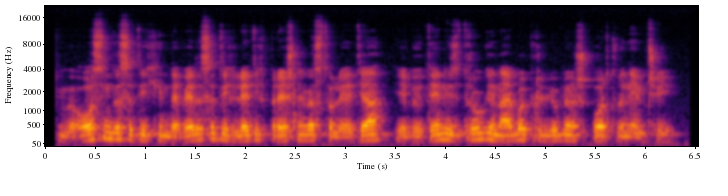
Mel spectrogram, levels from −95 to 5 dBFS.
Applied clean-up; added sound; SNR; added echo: none; none; none; none.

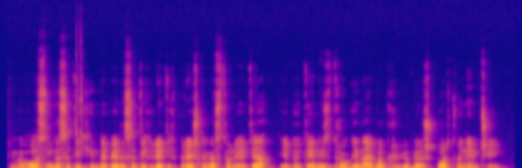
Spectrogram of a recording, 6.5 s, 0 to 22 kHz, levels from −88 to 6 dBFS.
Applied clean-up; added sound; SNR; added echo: none; Crushing; 20 dB; none.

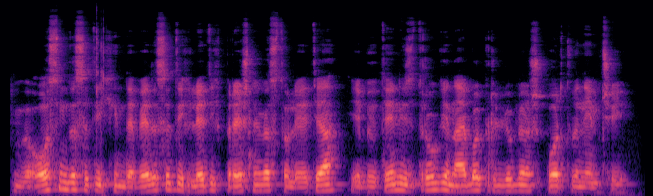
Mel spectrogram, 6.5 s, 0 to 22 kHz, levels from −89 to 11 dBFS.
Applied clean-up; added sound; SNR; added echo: neural mask model Resemble Enhance denoiser.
